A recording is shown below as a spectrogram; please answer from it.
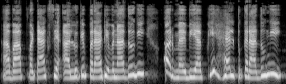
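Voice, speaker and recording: A woman's voice: high voice, moderate pace, dry recording, clean studio sound, natural voice. A woman voicing a sweet teenage sister-in-law. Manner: earnest, pleading. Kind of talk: cartoon story voice acting.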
